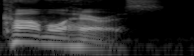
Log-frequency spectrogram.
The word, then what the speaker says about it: Kamala Harris: Okay, that's not a hard name to pronounce. It's Kamala Harris. Get it right next time, Senator David Pubedue.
